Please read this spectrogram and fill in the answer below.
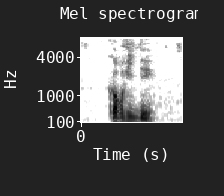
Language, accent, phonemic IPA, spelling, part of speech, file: French, France, /kɔʁ.vi.de/, corvidé, noun, LL-Q150 (fra)-corvidé.wav
- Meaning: corvid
